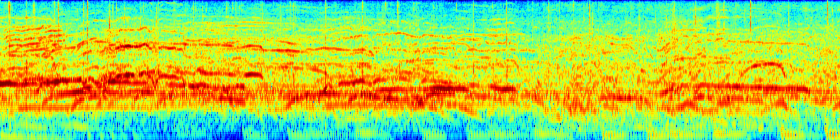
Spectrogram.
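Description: A large crowd cheering, shouting and whooping. About two and a half seconds in, music with a steady low beat comes in under the cheering.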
